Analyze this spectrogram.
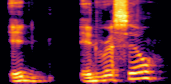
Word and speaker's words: Yggdrasil: It is pronounced Yggdrasil.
